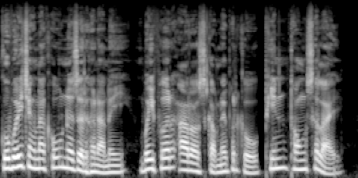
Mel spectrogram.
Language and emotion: Bodo, neutral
